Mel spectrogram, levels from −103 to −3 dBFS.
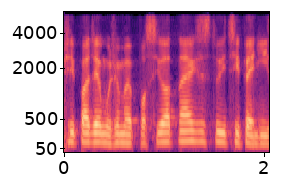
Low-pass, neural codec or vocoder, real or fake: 5.4 kHz; codec, 16 kHz, 0.7 kbps, FocalCodec; fake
